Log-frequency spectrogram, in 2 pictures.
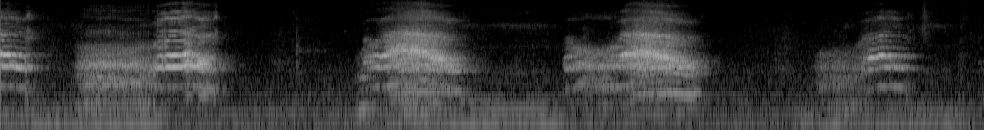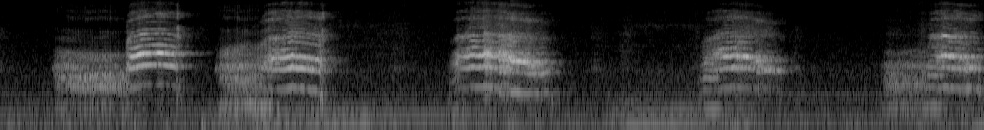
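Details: Kuro, a rescued female house cat in heat in Tendo, Yamagata Prefecture, Japan, yowls indoors: loud, drawn-out, bending cries roughly every two seconds over a low steady hum.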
